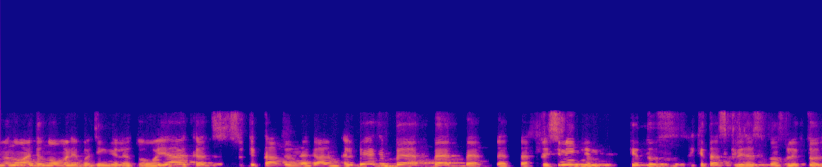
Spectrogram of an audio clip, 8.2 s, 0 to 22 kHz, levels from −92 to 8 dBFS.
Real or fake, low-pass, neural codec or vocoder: real; 7.2 kHz; none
